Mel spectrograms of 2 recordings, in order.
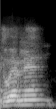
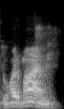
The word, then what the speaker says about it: duerman: Because you're saying duermen, and that's exactly what you got there, duermen. Now, I don't know if you meant to say that, because it should be A-N. Duerman. Duerman.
